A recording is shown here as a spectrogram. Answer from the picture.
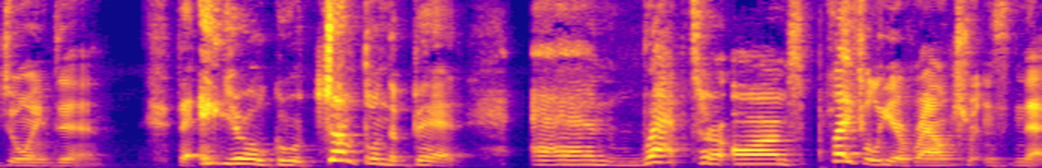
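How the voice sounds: This recording features a natural reading voice.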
